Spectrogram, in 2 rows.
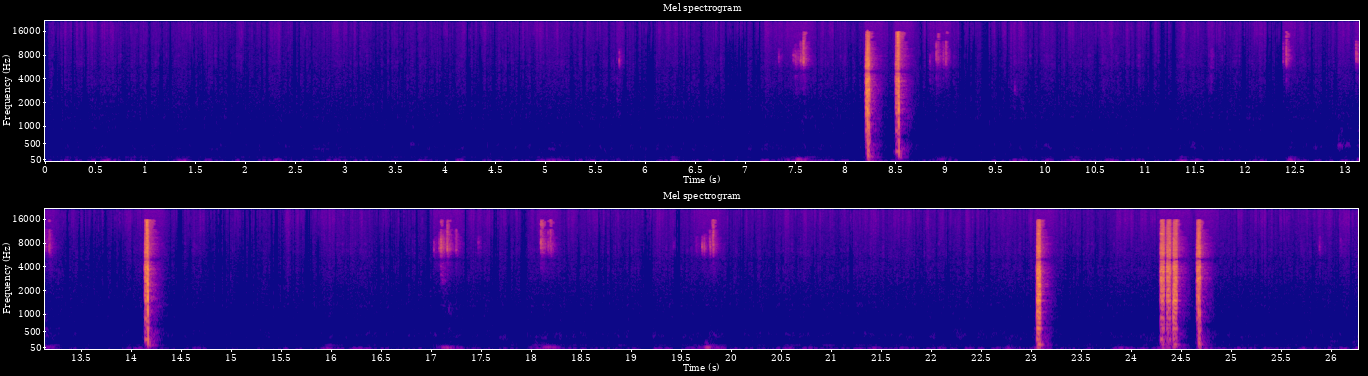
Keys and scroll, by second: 7.5 ctrl+c, 13.1 ctrl+c, 19.8 ctrl+z.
